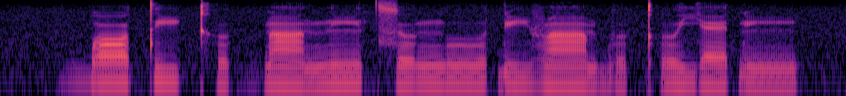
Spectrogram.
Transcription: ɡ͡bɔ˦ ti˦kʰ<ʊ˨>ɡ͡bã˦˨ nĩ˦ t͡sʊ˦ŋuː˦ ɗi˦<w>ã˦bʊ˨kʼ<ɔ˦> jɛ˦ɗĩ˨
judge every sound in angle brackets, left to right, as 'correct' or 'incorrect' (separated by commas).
correct, incorrect, incorrect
